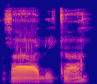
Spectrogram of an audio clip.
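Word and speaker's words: ذلك: So this is what is pronounced Dhalika, and elongated Dha, but what is written is Dhalika.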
